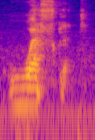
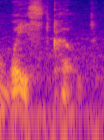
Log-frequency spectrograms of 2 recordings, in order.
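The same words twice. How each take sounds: First: It is said with reduced sounds, like weskit. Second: It is said as two full parts, waist-coat. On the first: The speaker calls it right. "That alternate spelling is exactly how it is pronounced" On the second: The speaker calls it wrong. "No, it is not a waistcoat"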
